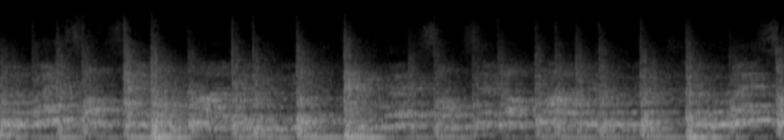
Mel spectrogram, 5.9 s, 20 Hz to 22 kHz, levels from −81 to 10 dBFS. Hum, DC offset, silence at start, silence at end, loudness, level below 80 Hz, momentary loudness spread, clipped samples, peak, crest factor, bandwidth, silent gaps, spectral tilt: none; under 0.1%; 0 s; 0 s; -32 LUFS; -56 dBFS; 5 LU; under 0.1%; -14 dBFS; 18 dB; 14.5 kHz; none; -6 dB/octave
